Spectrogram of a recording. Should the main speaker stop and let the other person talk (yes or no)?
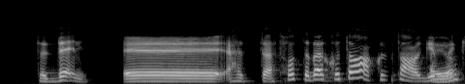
no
